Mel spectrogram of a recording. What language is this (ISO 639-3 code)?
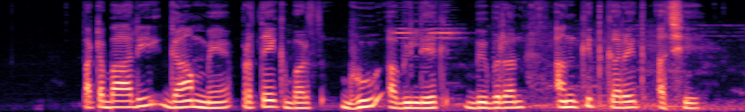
mai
